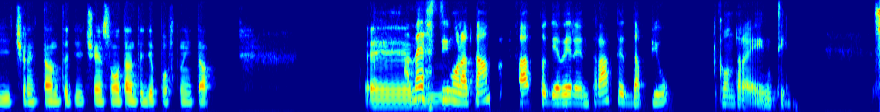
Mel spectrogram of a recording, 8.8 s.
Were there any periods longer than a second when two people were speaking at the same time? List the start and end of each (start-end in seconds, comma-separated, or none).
none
